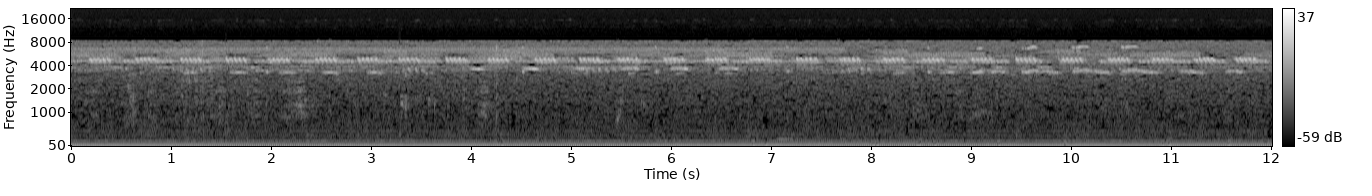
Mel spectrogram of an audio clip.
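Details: Crickets calling in the wilderness of eastern Botswana, recorded on 21 May at 02:30 at night: high, evenly pulsed chirps in a quick steady train, with a second fainter chorus beneath and a constant low hum throughout.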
